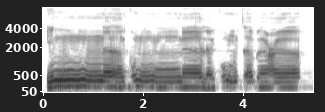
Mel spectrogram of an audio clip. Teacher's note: ada dua huruf nun tasdid. Inna dan kunna. Ya, dua-duanya gunah.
